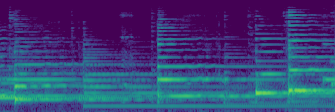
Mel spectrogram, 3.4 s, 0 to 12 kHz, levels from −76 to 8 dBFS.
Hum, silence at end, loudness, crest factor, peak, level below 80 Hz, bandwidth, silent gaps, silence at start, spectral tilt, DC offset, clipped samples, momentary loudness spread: none; 0 s; -20 LUFS; 16 dB; -2 dBFS; -58 dBFS; 9.4 kHz; none; 0 s; -3 dB/octave; under 0.1%; under 0.1%; 13 LU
